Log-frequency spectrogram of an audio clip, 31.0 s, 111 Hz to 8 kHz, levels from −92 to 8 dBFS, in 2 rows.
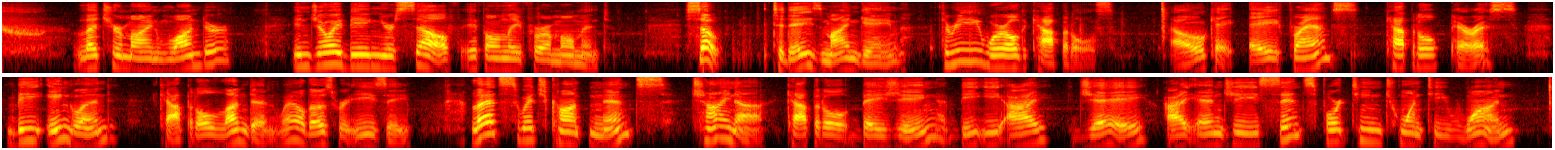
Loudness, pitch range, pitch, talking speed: -24 LUFS, 135-220 Hz, 165 Hz, 90 wpm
